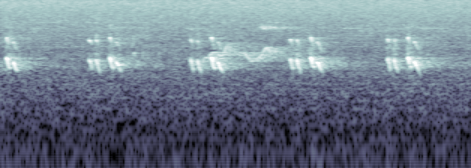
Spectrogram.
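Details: Blue-eared barbet calling in Hala-Bala Wildlife Sanctuary, southern Thailand: five evenly spaced bursts of clustered knocking notes, roughly every two-thirds of a second, with a faint higher whistle in the middle.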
